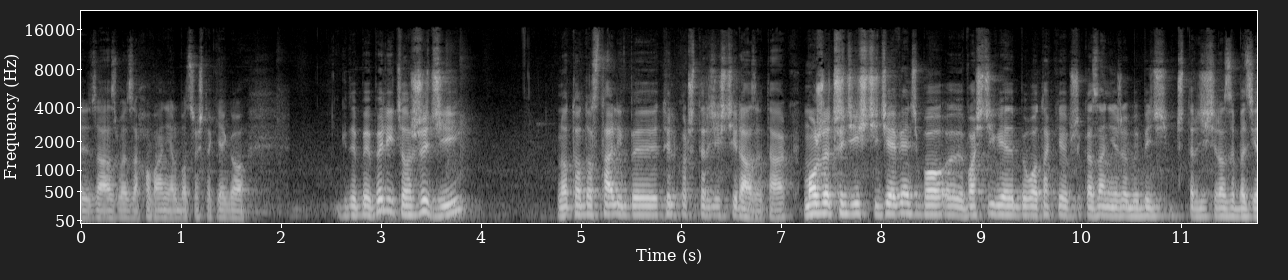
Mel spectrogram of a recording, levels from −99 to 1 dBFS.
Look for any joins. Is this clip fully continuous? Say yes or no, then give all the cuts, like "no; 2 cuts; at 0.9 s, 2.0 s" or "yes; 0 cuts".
no; 2 cuts; at 2.1 s, 7.2 s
